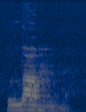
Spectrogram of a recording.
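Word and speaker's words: लं: is the earth element which is lum-lum rhymes with thumb okay with me don't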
